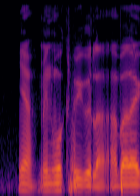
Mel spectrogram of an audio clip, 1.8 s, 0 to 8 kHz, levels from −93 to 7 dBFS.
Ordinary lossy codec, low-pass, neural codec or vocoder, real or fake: none; 7.2 kHz; none; real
